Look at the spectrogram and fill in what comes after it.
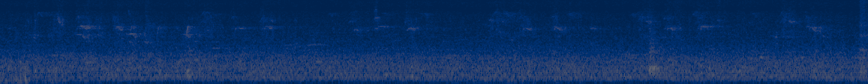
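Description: Small birds chirping faintly in short, scattered high notes over a steady outdoor background hiss, with one soft knock about two-thirds of the way through.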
